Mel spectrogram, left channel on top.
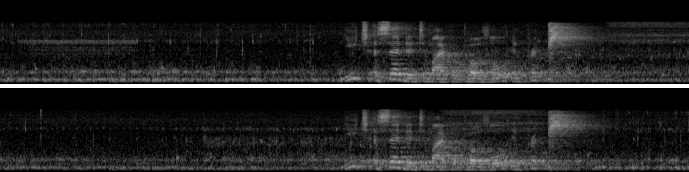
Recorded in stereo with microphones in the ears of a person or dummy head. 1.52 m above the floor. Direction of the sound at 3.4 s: Centre (ahead or behind).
